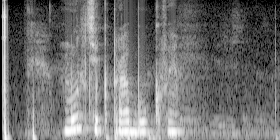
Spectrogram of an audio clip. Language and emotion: Russian, neutral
